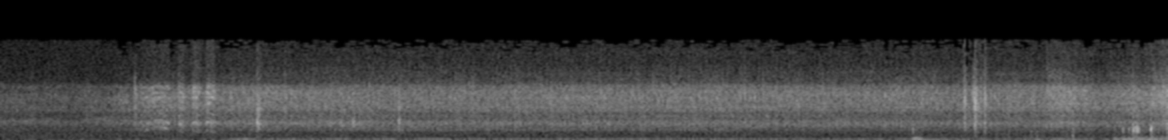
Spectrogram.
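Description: Motorcycle engine idling: a low steady hum under a steady hiss, starting about a second in, with a few sharp clicks and knocks near the end.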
